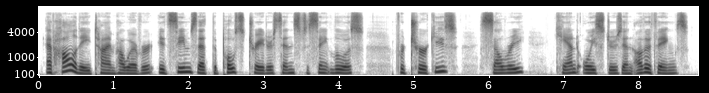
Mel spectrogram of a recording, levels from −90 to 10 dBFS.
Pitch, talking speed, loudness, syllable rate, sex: 180 Hz, 150 wpm, -17 LUFS, 4.5 syllables/s, female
